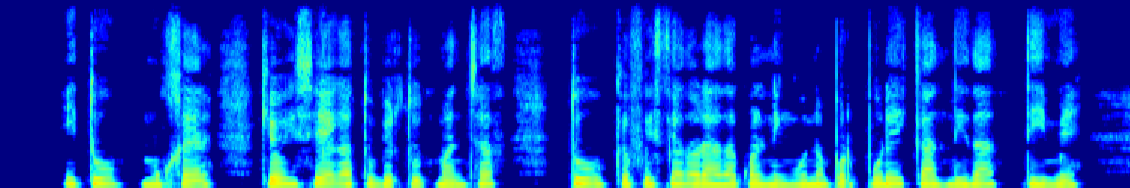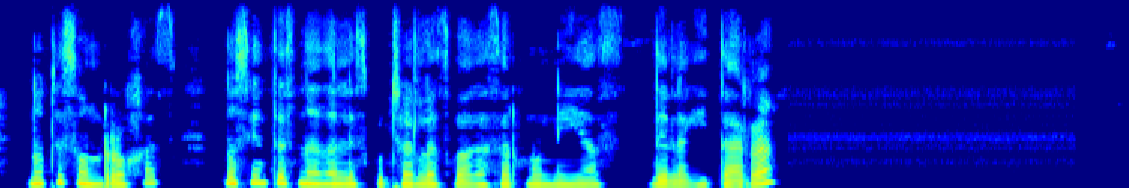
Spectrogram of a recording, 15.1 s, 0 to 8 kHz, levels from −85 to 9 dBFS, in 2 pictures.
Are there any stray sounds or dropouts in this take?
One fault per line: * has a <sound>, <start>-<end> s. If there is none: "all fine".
all fine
